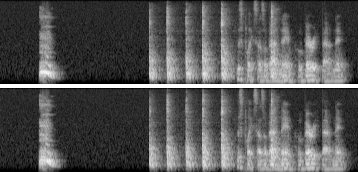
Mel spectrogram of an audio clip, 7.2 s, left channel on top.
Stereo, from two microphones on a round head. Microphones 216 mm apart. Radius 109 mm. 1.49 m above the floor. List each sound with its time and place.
0.8 s throat clearing: 65° right (ahead or behind), 1.2 m
3.0 s a thud: 5° left (ahead or behind), 1.9 m
4.7 s a man speaking: 25° right (ahead or behind), 1.3 m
